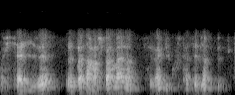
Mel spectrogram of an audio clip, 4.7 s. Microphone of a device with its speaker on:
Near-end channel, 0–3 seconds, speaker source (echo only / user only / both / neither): echo only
